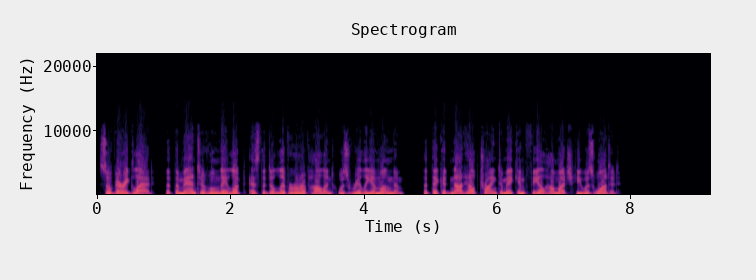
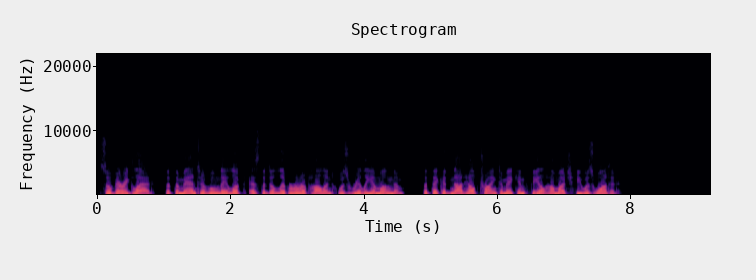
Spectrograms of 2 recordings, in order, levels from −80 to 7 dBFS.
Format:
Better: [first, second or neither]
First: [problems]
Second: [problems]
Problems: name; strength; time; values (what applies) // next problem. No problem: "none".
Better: first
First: none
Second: muffled; very; fading above 1.5 kHz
